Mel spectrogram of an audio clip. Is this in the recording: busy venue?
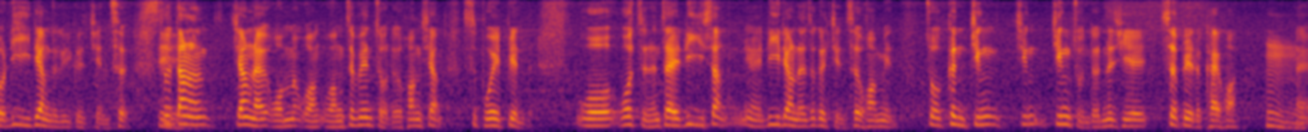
yes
